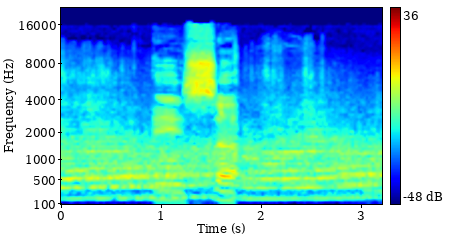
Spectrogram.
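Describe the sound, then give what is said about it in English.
The engine of the number 51 sports car drones steadily as it passes through a turn during WeatherTech Sports Car Championship qualifying at Laguna Seca, with a brief harsher burst midway. “As the Eric Lux number 51 Biohaven car goes through and right on the tail of that car”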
